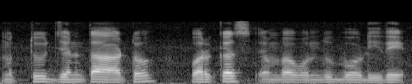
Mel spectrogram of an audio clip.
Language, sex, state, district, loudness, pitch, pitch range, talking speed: Kannada, male, Karnataka, Koppal, -18 LUFS, 110 Hz, 110-120 Hz, 100 wpm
